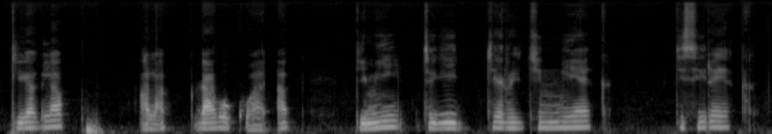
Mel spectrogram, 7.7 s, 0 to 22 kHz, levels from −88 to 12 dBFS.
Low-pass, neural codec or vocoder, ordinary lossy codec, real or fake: none; codec, 44.1 kHz, 2.6 kbps, SNAC; none; fake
